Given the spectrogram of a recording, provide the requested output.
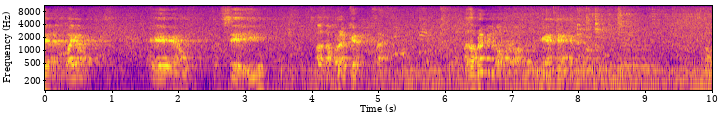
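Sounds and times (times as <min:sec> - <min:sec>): electric bass notes: 0:03.6 - 0:10.0.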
